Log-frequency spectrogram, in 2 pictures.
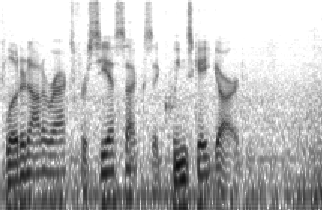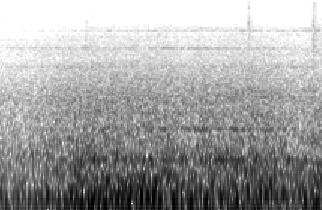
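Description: A diesel locomotive engine rumbles and grows louder as it approaches.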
